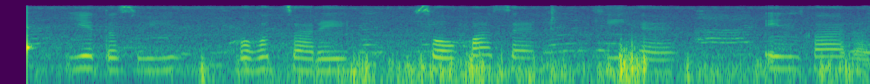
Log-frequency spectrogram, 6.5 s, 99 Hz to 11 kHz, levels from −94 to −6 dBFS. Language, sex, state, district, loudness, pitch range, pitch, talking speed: Hindi, female, Haryana, Jhajjar, -25 LUFS, 210-235 Hz, 225 Hz, 80 wpm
